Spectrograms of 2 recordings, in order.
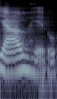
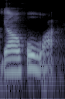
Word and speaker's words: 야훼: 히브리어인데 히브리어에는 원래는 모음이 없다고 합니다. 그래서 하나님을 가리키는 단어가 요 자음을 이용한 네 단어인데 여기에다가 이제 모음을 붙여서 읽다 보니까 어떻게 이제 모음을 붙이느냐에 따라서 야훼로 발음될 수도 있고 여호와 즉 지호바라고 발음이 될 수 있다라고 한다.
